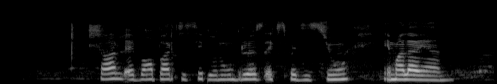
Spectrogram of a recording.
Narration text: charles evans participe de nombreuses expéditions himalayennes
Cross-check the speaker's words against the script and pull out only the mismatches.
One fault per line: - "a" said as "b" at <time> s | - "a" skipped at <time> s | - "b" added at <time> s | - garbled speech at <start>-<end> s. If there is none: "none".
none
